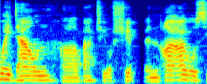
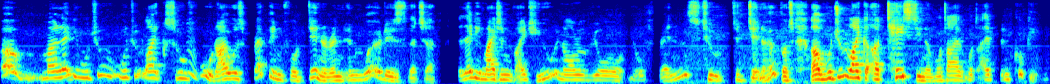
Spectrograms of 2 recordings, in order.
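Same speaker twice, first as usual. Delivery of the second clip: put-on old man voice, higher pitch; 3 semitones higher than usual. Describing a scene to the listener, voicing an old man at the door, old man voice. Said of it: "that old man who looks at you and he goes".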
